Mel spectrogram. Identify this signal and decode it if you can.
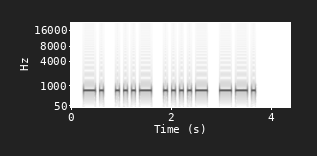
Morse code, heard as a keyed tone, about 15 wpm, 700 Hz. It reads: NV4G
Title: USA Call Signs - 4 Characters - Repeated 3x - 15wpm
